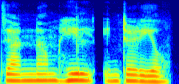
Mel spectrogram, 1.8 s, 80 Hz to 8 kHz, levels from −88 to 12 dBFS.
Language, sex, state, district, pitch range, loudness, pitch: Bengali, female, West Bengal, Alipurduar, 160-175 Hz, -14 LUFS, 170 Hz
